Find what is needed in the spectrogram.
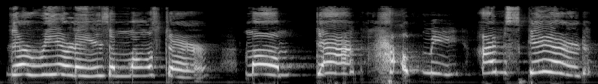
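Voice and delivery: put-on high, pleading child's cry; frightened yelling. Kipper calling Mom and Dad, frightened yelling. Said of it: "yelled Kipper".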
